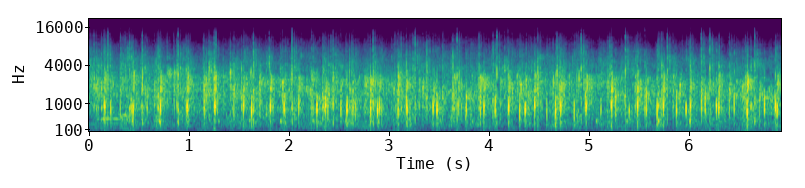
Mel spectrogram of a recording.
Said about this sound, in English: So let's all give him a big round of applause.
